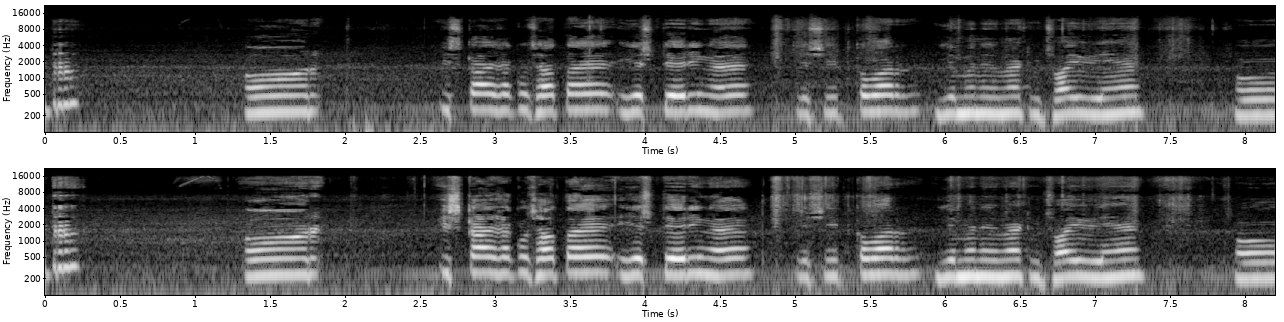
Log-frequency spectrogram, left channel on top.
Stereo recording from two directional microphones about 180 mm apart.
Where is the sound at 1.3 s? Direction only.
5° right (ahead or behind).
